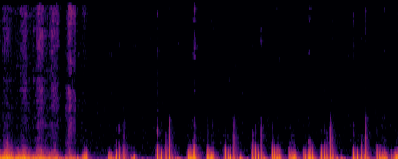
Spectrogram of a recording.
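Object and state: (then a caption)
Wooden ball scratched with nails. Long nails scratch a palm-sized solid wooden ball held in one hand. It opens with a continuous rough scraping that carries a faint high hiss. It then breaks into a quick, uneven run of short, dry, low scratches, each dying away almost at once.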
